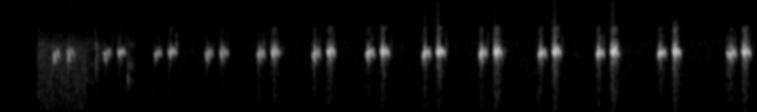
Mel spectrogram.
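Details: Female common quail calling, a sound used to lure quail when hunting in ripe wheat. A long regular series of doubled whistled notes, about fourteen pairs, grows steadily louder. The background is otherwise silent.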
